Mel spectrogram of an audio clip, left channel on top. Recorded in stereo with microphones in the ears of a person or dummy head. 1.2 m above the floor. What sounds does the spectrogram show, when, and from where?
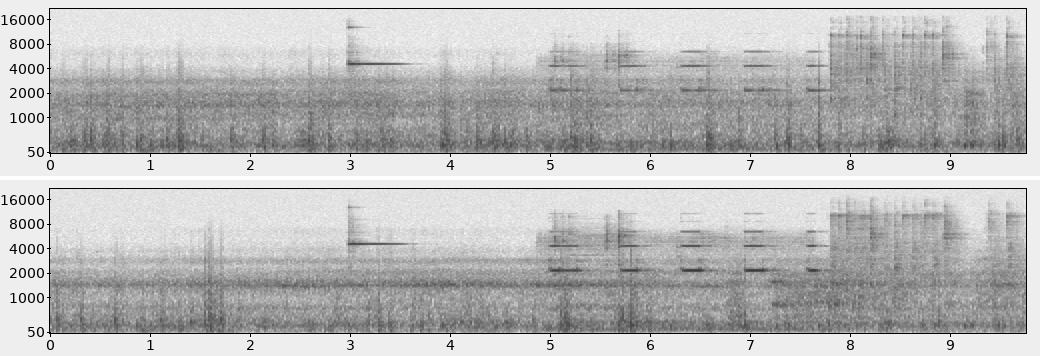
3.0 s a bicycle bell: 35° left (ahead or behind), 9 m
4.8 s a microwave: 15° right (ahead or behind), 4.5 m
7.8 s typing on a keyboard: 65° left (ahead or behind), 6.5 m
